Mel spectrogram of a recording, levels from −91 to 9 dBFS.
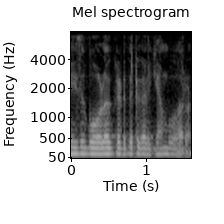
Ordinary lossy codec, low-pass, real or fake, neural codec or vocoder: none; 7.2 kHz; real; none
